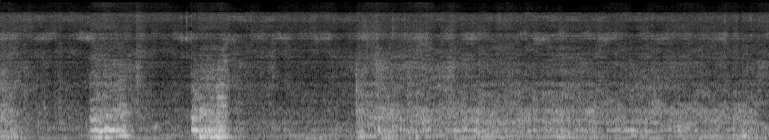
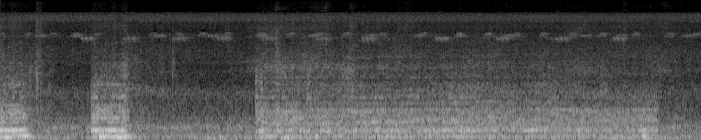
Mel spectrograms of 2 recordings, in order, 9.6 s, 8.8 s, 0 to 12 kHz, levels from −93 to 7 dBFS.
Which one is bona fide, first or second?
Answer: second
